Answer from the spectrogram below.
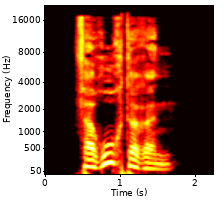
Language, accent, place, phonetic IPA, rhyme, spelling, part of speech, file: German, Germany, Berlin, [fɛɐ̯ˈʁuːxtəʁən], -uːxtəʁən, verruchteren, adjective, De-verruchteren.ogg
- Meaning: inflection of verrucht: 1. strong genitive masculine/neuter singular comparative degree 2. weak/mixed genitive/dative all-gender singular comparative degree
